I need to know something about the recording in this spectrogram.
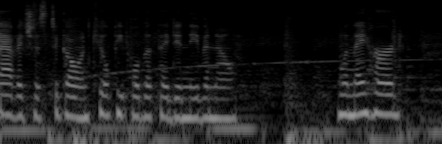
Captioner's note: sirens wailing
